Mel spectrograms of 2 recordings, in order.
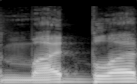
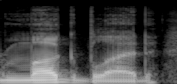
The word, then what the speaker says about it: Mudblood: I never knew if it was Mudblood or Mugblood because I never read it. Yeah. Oh, and you didn't know how they were pronounced. Yeah. But the way he pronounced it in the audiobooks, I could never really, because he's a Mugblood. Like the way he said anyway. But I read it today. It's was Mudblood.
